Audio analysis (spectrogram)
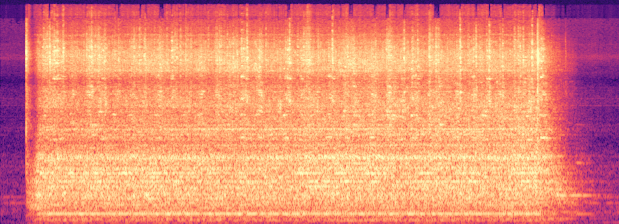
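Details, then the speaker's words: Band saw running with a freshly brazed bi-metal blade that has a slight hump at the joint: a steady, even whir with a light squeak that is normal for this saw, and no knocking or rubbing; running smoothly. "that seems to be running quite nice despite that little help I was referring to that may not be a big issue at all I squeaking your hearing is just the nature of this soul"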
